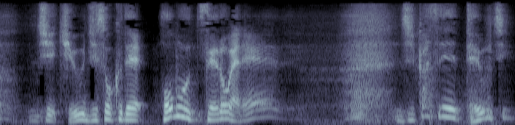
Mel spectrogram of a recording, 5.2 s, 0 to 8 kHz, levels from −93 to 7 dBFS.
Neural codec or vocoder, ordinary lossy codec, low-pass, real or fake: codec, 16 kHz, about 1 kbps, DyCAST, with the encoder's durations; MP3, 32 kbps; 7.2 kHz; fake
